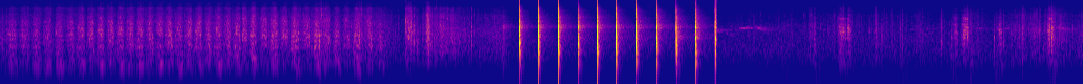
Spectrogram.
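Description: Folding hand saw cutting through a green branch in quick, even strokes for about five seconds. Then eleven sharp, ringing knocks in a row, about three a second and much louder than the sawing, followed by faint scattered snaps and rustles.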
